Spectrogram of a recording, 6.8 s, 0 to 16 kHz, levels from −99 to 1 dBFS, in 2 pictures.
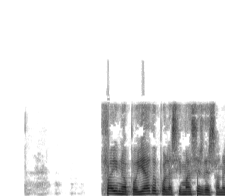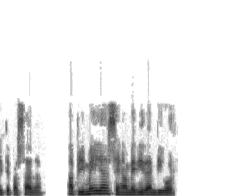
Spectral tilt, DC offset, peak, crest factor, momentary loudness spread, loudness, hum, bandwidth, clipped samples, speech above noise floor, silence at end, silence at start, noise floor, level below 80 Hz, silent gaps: -5.5 dB/octave; under 0.1%; 0 dBFS; 16 dB; 7 LU; -14 LUFS; none; 8 kHz; under 0.1%; 60 dB; 0.75 s; 1.55 s; -74 dBFS; -56 dBFS; 4.08-4.38 s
